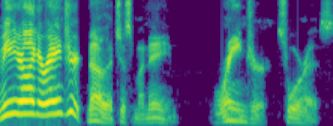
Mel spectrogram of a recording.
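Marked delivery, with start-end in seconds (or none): 2.9-4.5 very low, deep, slow Western drawl. Acting out someone introducing himself by name: gruff Western drawl as Ranger Suarez. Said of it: "I don't know why I'm doing that voice".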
